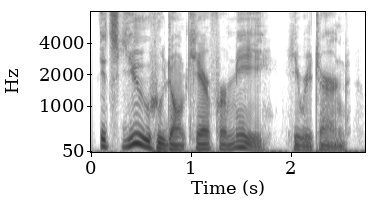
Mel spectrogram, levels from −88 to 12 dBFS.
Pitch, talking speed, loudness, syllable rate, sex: 105 Hz, 195 wpm, -19 LUFS, 4.6 syllables/s, male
